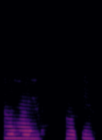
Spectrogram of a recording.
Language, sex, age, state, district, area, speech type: Tamil, female, 30-45, Tamil Nadu, Nagapattinam, rural, conversation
